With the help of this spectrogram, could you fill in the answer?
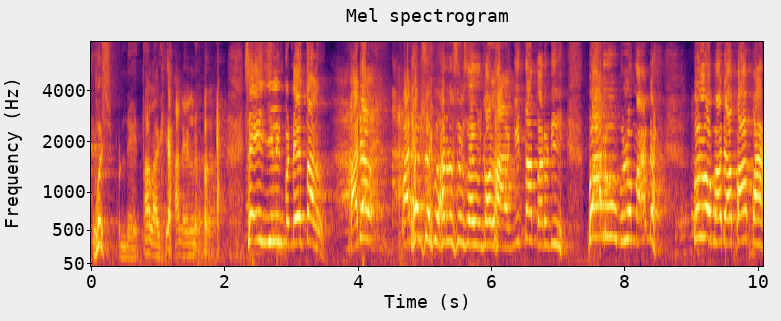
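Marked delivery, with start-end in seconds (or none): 2.3-10.0 high, laughing exclamation; laughing disbelief. Real, not acted. Preacher to congregation, amused at evangelizing a pastor, laughing high.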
